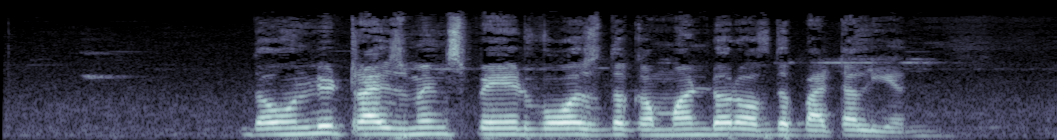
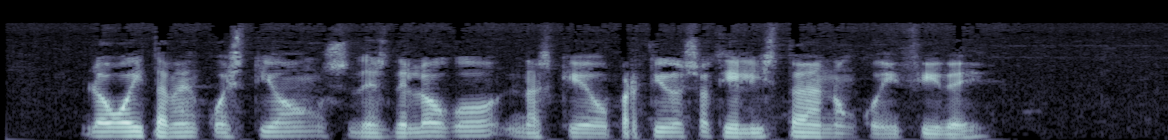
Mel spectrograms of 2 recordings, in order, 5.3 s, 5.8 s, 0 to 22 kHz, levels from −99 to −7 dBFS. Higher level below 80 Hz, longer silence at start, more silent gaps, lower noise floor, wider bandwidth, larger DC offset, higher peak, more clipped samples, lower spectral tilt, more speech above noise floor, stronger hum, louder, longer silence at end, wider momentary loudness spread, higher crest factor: about the same, -58 dBFS vs -62 dBFS; first, 1.25 s vs 0.45 s; neither; second, -58 dBFS vs -68 dBFS; first, 14 kHz vs 11.5 kHz; neither; first, -4 dBFS vs -10 dBFS; neither; about the same, -5.5 dB/octave vs -5 dB/octave; about the same, 36 dB vs 38 dB; neither; first, -23 LUFS vs -30 LUFS; second, 0.65 s vs 0.9 s; about the same, 8 LU vs 9 LU; about the same, 20 dB vs 22 dB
